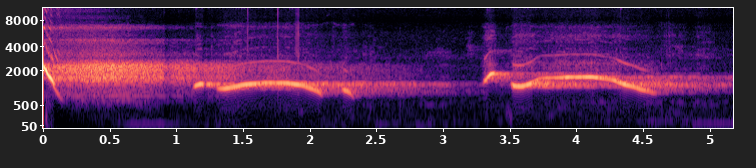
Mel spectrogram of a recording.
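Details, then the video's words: A Nias hill myna gives two loud, clear whistled phrases, each swooping up, holding steady, then dropping away, separated by a short pause. "BEO NIAS SUARA ASLI"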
